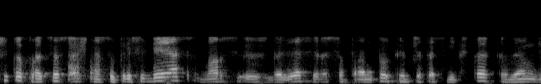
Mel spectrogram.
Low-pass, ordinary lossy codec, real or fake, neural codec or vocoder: 3.6 kHz; AAC, 32 kbps; fake; codec, 44.1 kHz, 2.6 kbps, DAC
